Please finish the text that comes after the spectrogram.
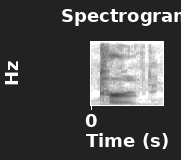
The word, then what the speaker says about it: curved: let's practice that word curved all right curv curved okay that has an ed ending and that Ed is going to uh sound like a d curved curved okay good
